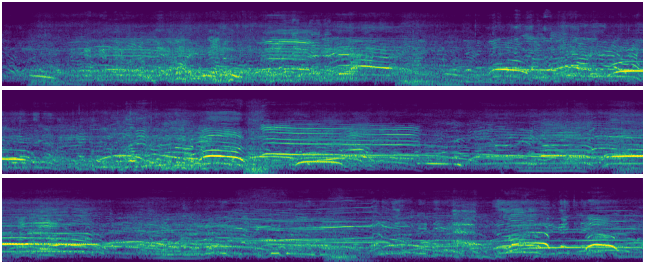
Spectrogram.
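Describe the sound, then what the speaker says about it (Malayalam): A large crowd of locals gathers around a captured man-eating tiger, with loud, continuous hubbub, overlapping shouts and whoops throughout. Voices talk and call out over one another. "പ്രദേശത്ത് വലിയ ജനക്കൂട്ടമാണ് എത്തിയിട്ടുള്ളത്"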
